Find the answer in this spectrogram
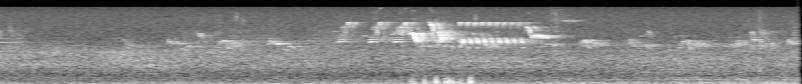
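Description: Songbirds chirping again and again in outdoor ambience, with a louder burst of rapid trilling song about halfway through. Under them runs a steady low rumble, with a few low thumps about halfway.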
